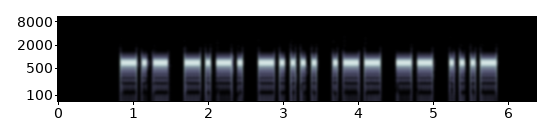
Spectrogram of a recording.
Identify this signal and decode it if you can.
Morse code, heard as a keyed tone, about 17 wpm, 700 Hz. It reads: KC6WMV
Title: USA Call Signs - 6 Characters - Repeated 3x - 17wpm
